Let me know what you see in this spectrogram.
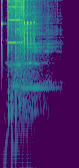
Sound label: puzzle map change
